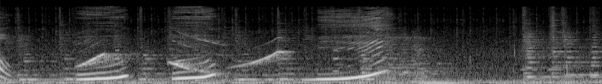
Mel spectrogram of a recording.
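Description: Three short wordless vocal sounds from cartoon characters, each rising in pitch, then light background music with plucked notes beginning about five seconds in.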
